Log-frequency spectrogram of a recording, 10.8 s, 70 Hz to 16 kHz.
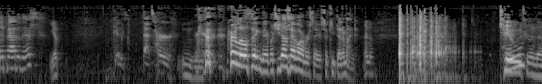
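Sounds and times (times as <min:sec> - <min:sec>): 
speech: 0:00.0 - 0:01.3, 0:02.2 - 0:08.6, 0:10.0 - 0:10.8
dice thrown by two people clattering across a hard surface: 0:08.0 - 0:09.6.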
